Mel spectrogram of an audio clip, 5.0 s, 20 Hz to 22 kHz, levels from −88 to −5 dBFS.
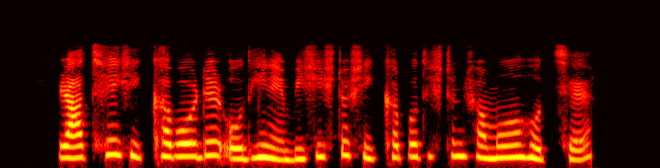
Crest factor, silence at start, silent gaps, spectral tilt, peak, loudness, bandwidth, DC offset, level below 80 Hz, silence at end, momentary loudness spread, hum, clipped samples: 20 dB; 0.45 s; none; -4.5 dB/octave; -12 dBFS; -30 LUFS; 7.6 kHz; under 0.1%; -76 dBFS; 0.5 s; 9 LU; none; under 0.1%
